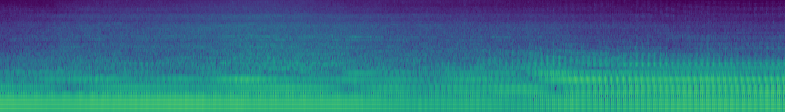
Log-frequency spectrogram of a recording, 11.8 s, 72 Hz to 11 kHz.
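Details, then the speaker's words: Toyota 5VZ-FE V6 in 4Runner/Tacoma, started right after spark plug and coil replacement: smooth idle, revs and steady even exhaust note; normal engine running and revving. "Oh, she sounds good. Oh man, that exhaust sounds so good."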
